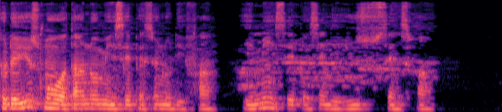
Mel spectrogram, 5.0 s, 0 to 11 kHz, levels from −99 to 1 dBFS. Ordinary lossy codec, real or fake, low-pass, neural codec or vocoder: none; real; 9.9 kHz; none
